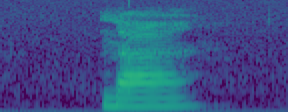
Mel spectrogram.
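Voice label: "nan", first tone, chinese pinyin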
